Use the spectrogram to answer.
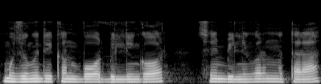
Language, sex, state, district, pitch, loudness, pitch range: Chakma, male, Tripura, Dhalai, 130 Hz, -15 LUFS, 120-130 Hz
